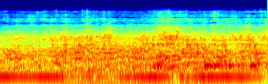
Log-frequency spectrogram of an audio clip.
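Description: A toilet flushes with a loud, steady rush of water swirling and draining, sustained throughout, with a low mechanical hum underneath and no voices.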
